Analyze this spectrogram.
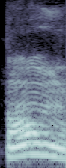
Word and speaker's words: Bohm: I bet on a bum, and Bohm rhymes with bum, so I should have known that right away.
